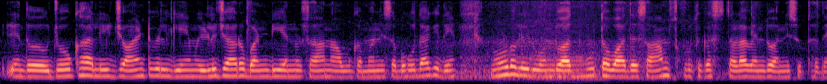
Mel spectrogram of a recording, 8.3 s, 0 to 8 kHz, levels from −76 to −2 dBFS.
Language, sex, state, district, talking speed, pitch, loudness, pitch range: Kannada, female, Karnataka, Bijapur, 125 wpm, 185 Hz, -21 LUFS, 180-195 Hz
